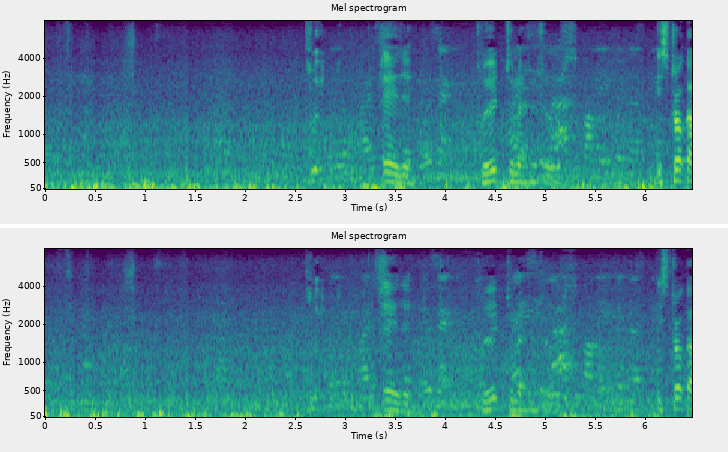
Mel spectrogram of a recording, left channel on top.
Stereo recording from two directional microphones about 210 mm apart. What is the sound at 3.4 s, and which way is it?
Speech, 55° left (ahead or behind).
